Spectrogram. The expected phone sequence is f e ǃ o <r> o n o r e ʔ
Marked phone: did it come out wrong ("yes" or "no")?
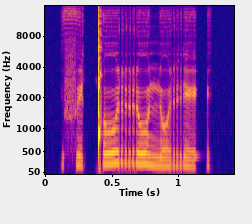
no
